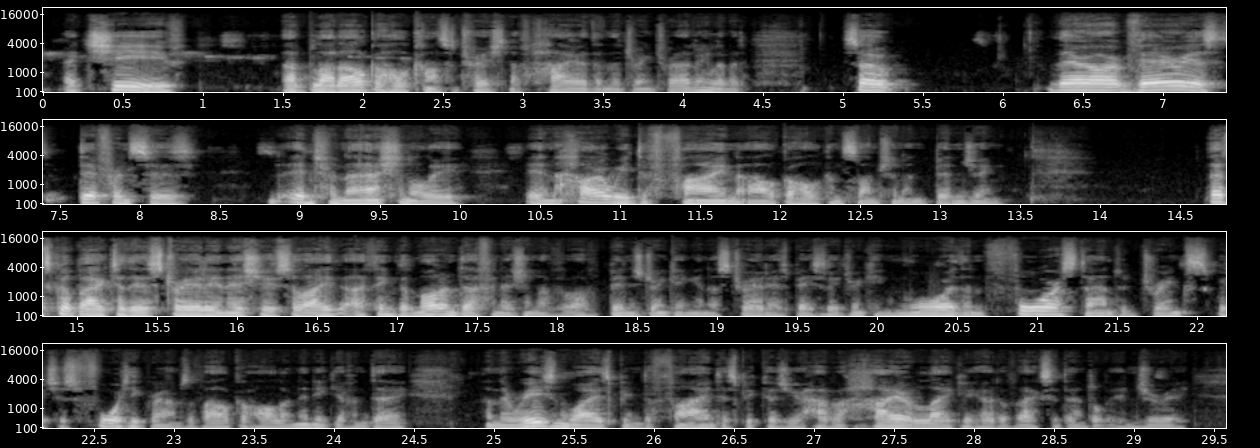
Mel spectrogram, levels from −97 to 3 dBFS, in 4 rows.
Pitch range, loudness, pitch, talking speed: 105-130 Hz, -22 LUFS, 115 Hz, 165 wpm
